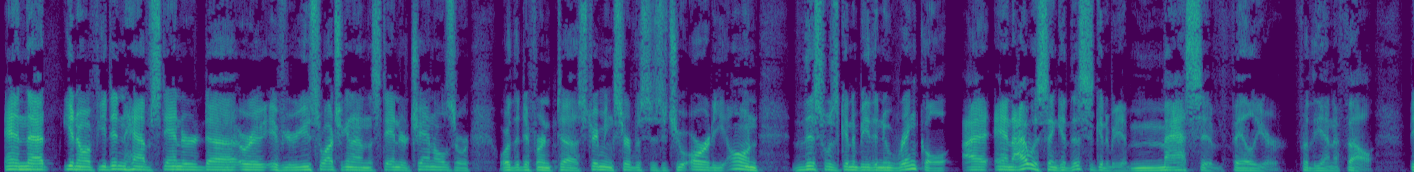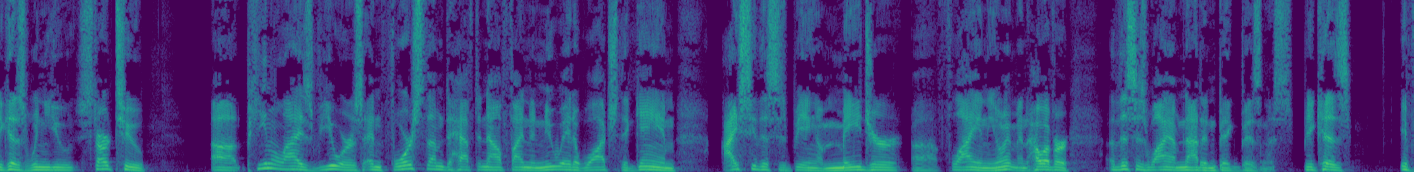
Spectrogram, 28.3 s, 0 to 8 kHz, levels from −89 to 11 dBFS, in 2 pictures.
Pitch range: 115-150 Hz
